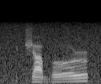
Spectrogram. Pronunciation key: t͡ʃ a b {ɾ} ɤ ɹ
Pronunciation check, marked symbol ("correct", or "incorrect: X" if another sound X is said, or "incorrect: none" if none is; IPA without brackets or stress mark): correct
